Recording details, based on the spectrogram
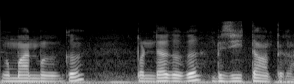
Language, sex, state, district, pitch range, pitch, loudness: Wancho, male, Arunachal Pradesh, Longding, 125-145 Hz, 145 Hz, -15 LUFS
